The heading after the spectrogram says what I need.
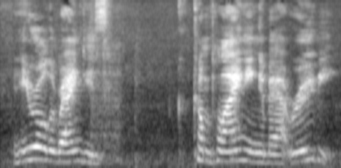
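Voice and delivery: ordinary delivery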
